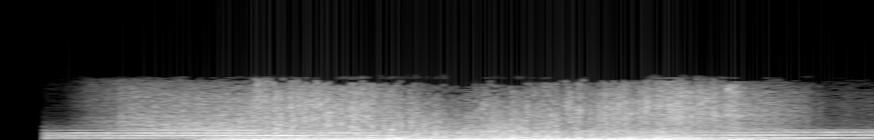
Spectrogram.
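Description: A long, deep boom swells about a second in and fades near the end, over a held musical note.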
